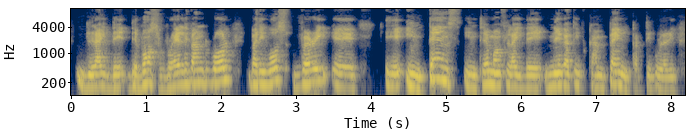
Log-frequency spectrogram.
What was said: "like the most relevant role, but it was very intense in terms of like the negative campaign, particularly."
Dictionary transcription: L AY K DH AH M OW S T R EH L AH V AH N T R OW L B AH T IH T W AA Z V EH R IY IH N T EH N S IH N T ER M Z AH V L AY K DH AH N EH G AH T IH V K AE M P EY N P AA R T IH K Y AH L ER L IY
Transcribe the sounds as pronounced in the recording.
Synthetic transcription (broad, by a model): L AY K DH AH M OW S T R EH L AH V AH N T R OW L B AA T IH T W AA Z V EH R IY IH N T EH N S IH N T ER M AH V L AY K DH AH N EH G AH T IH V K AE M P EY N P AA R T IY K Y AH L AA L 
